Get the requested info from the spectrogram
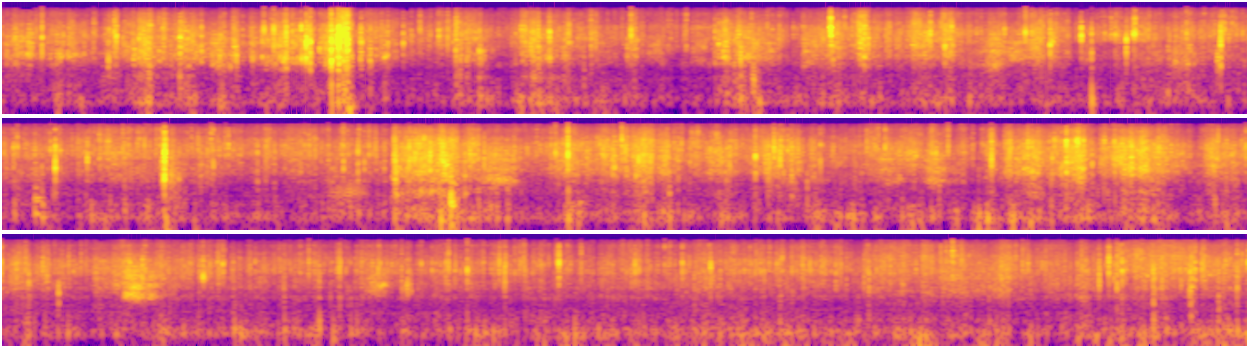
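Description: Wood campfire crackling and popping steadily, with a few sharper, louder pops now and then.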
